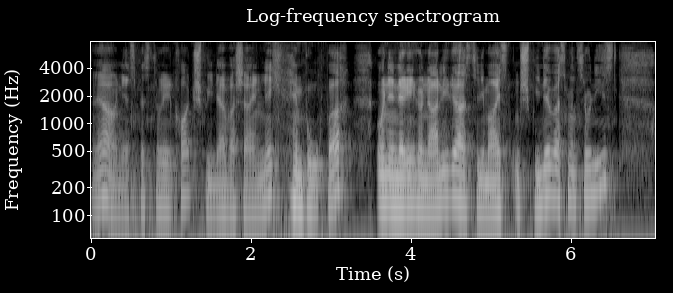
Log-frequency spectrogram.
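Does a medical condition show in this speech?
Yes: cleft palate; voice may audibly show the cleft, says by the norm listeners would find podcasting unlistenable.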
